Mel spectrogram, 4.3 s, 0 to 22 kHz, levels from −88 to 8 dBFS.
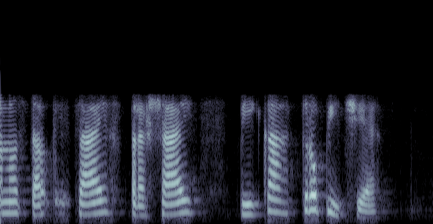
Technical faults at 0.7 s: G.729 codec; VoIP packet loss concealed by the speech codec

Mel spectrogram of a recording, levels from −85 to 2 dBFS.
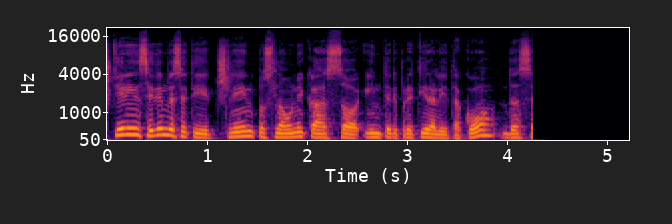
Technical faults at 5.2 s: cut-off end

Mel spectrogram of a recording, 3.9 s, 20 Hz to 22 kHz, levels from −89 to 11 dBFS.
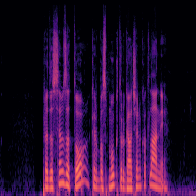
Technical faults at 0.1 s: none

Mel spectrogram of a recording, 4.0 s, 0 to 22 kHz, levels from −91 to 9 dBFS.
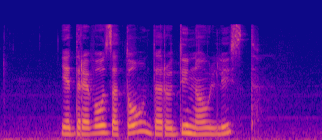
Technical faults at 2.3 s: none

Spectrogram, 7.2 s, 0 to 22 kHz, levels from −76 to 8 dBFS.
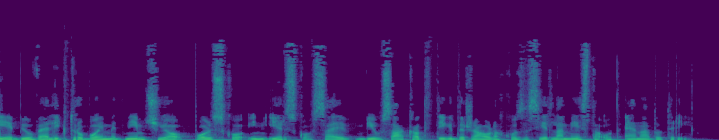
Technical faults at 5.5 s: generation loss

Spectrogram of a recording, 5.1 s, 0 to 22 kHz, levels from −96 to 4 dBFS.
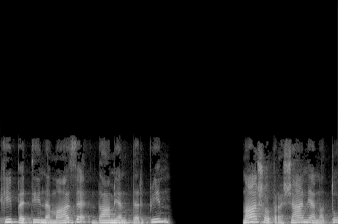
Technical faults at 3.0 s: long network dropout

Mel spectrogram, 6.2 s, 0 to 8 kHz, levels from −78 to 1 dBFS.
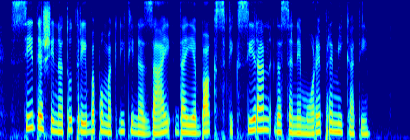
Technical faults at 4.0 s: none

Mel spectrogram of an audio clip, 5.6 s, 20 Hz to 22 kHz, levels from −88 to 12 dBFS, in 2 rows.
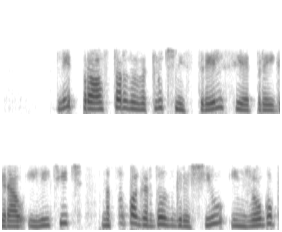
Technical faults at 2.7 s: G.729 codec

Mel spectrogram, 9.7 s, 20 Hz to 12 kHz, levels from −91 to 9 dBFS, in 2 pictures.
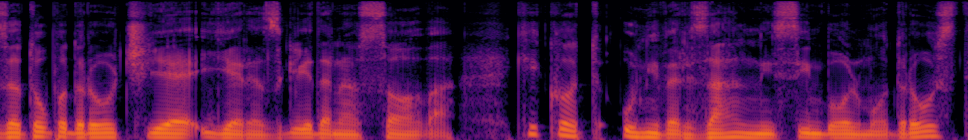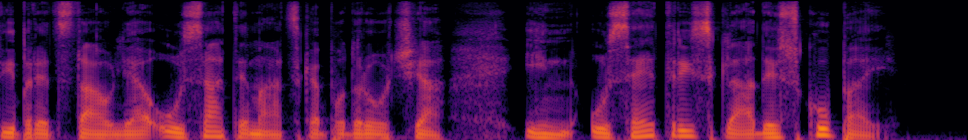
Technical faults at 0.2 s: none

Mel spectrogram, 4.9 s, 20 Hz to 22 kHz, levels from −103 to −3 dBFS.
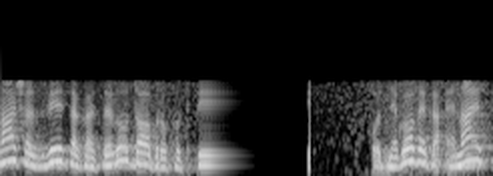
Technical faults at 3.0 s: overdone noise removal; long network dropout

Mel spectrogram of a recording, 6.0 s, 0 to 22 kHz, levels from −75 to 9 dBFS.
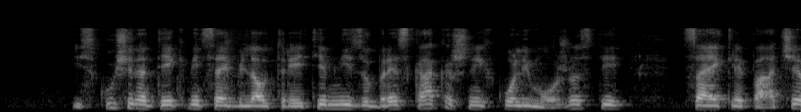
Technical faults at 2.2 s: none

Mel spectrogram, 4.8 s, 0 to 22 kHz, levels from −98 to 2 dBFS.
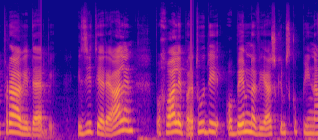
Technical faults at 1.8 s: none

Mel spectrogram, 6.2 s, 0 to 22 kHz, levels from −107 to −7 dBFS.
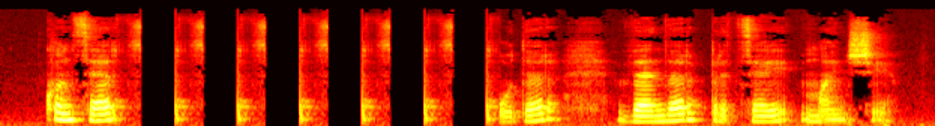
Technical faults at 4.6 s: none

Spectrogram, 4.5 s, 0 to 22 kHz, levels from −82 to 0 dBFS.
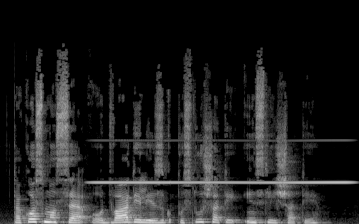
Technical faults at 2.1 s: feedback whistle; damaged data in a compressed stream

